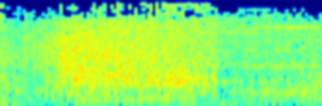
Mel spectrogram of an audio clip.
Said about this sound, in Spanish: William se monta en el coche y arranca.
